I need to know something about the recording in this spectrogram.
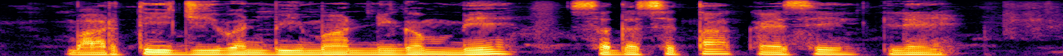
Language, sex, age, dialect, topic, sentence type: Hindi, male, 18-24, Kanauji Braj Bhasha, banking, question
